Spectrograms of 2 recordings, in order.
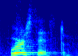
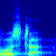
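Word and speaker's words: Worcester: But it's spelled W O R C E S T E R. We're sister. Oh, yes. I see. Yes. Lord Worster.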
